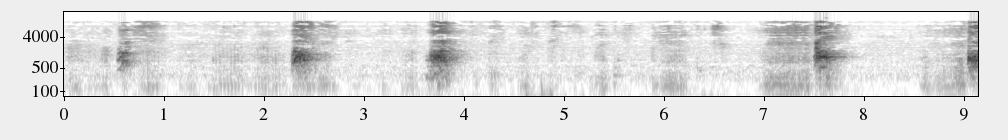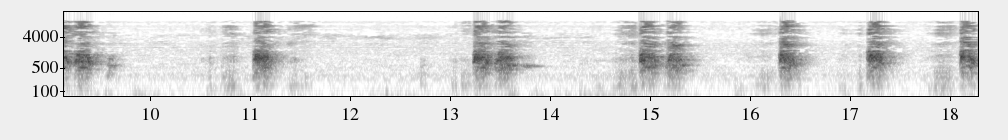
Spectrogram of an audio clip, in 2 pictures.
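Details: French bulldog puppies giving short, sharp barks in a brisk irregular series, about a dozen yaps over eighteen seconds with faint low rumbling between them.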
